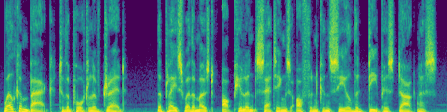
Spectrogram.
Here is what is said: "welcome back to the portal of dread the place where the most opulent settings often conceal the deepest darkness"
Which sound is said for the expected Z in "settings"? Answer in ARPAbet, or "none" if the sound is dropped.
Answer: Z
